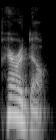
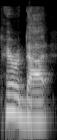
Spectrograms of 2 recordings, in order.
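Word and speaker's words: peridot: one gemstone they think of parad and it's pronounced parido parido the TS it's not paradot it's parido okay so let's just get that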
